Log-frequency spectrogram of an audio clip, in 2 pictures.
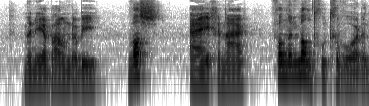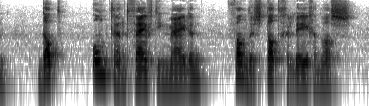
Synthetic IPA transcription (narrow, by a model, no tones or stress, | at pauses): mənɪːɹbawndəɹbi | ʋɑs | ɛjχənaːɹ | fɑnənlɑntχutχəʋɔɹdən | dɑt | ɔntrɛntfɛjftinmɛjlən | v̥ɑndəstɑtχəlejχənʋɑs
